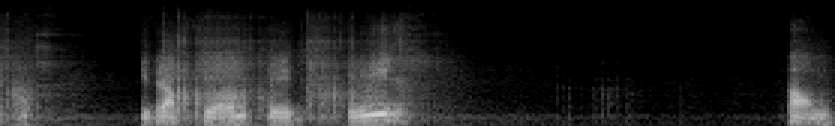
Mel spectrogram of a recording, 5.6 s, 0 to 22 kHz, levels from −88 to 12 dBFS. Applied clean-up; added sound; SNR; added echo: neural mask model RNNoise.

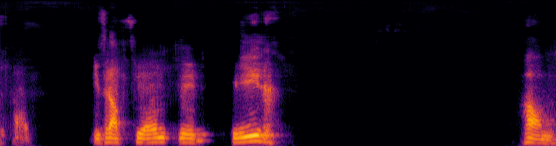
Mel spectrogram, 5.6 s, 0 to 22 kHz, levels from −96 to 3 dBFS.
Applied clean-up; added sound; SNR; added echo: neural mask model Resemble Enhance denoiser.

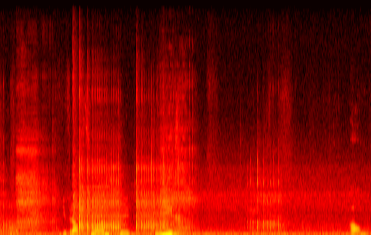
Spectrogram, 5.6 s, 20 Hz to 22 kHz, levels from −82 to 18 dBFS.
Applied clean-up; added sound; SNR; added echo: none; Squeak; 1 dB; none.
